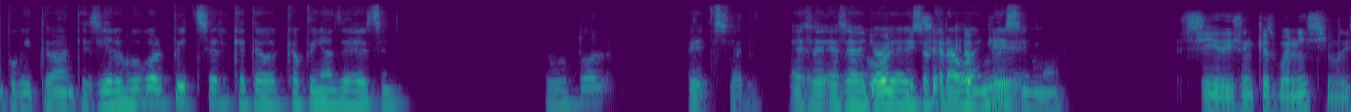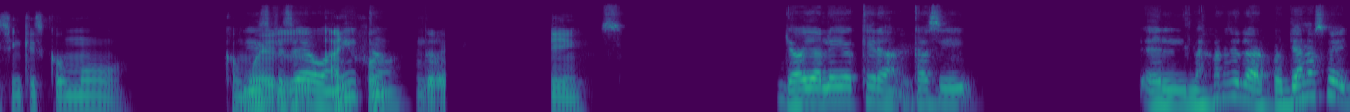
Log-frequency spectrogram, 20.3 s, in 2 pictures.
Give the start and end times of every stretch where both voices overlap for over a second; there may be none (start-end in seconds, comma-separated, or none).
6.5-7.7, 11.9-13.2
